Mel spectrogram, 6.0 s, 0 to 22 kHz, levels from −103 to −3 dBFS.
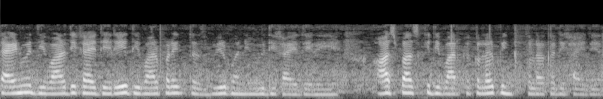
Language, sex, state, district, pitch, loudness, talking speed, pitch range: Hindi, female, Bihar, Madhepura, 235 Hz, -19 LUFS, 300 wpm, 220-255 Hz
